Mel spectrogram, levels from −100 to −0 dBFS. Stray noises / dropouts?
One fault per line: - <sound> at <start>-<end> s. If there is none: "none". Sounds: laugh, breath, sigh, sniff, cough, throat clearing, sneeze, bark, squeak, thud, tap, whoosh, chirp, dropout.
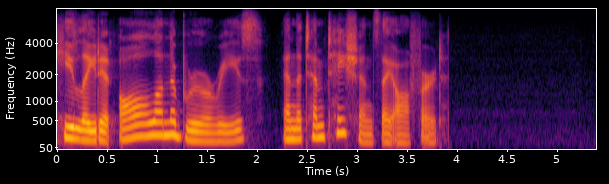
none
